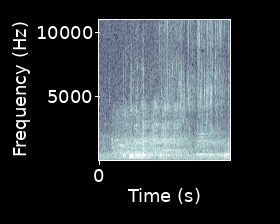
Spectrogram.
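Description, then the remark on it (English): Bottled water pours steadily into a small recycling container from a hotel room for a few seconds, a continuous splashing trickle with a gently rising, hollow tone as it fills, fairly quiet overall. “poured out. That's $2.50 worth of water that's just, it's no good anymore.”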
